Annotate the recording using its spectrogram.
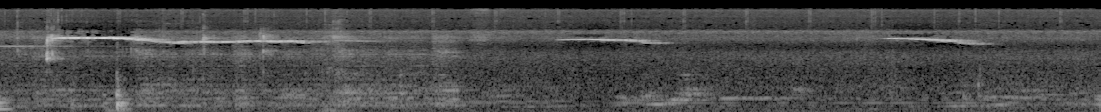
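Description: High, thin chirping calls from a small animal, three in all, each a whistle gliding down in pitch, the first one long and the others short. A single sharp knock comes about a second in.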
